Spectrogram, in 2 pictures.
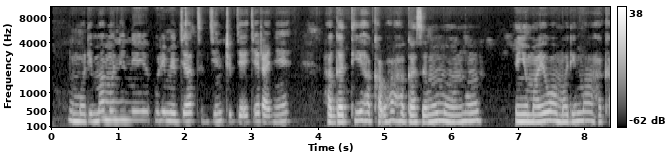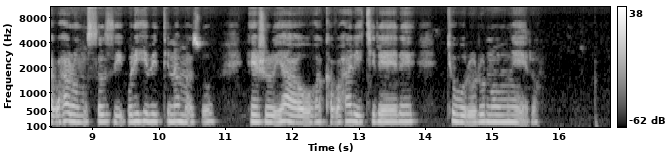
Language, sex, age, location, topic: Kinyarwanda, female, 18-24, Huye, agriculture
